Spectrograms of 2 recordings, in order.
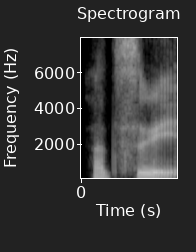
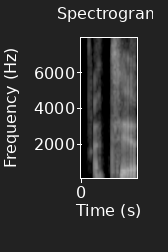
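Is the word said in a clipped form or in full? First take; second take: full; clipped. First: The word is said fully with three syllables. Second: The word is clipped quickly into two syllables. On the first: "It's atsui" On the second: "when you're saying it fast"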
